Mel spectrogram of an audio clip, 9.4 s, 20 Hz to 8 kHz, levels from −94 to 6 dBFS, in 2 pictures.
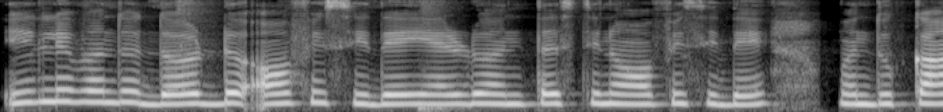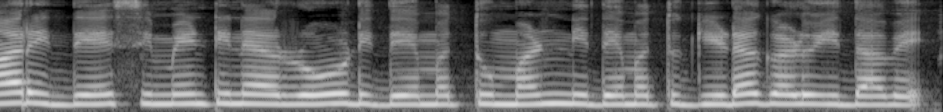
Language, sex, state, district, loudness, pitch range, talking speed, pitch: Kannada, male, Karnataka, Dharwad, -16 LUFS, 245-260 Hz, 125 wpm, 250 Hz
